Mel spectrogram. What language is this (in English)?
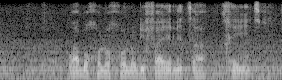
Tswana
